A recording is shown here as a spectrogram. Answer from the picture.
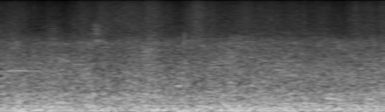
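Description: Street-market ambience: a loud, steady low rumble of city traffic with indistinct background chatter.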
